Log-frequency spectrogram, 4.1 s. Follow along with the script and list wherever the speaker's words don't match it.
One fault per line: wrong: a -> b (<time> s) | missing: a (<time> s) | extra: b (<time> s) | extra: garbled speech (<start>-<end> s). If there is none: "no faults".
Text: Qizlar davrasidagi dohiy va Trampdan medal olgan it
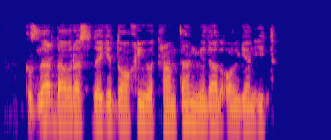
no faults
